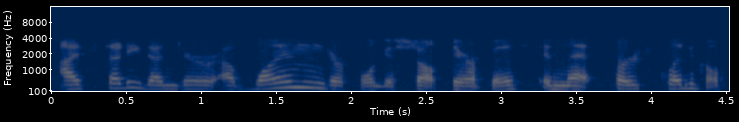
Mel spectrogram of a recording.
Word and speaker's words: gestalt: I misspoke and mispronounced the word gestalt. I said jest, but it's gestalt.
